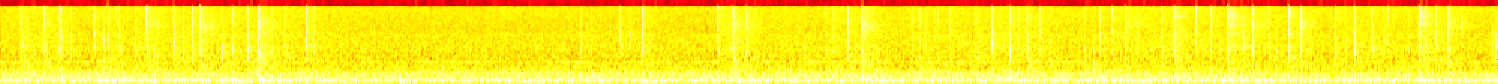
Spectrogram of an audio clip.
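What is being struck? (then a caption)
Plastic laptop keyboard. Rapid typing with fingertips and purple-painted nails on a laptop keyboard with black plastic keys. A dense, continuous stream of quick, light clicks and taps is heard, with a few sharper, brighter keystrokes standing out over a low, soft background. Each click is short with almost no ring, and the overall level is quiet.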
